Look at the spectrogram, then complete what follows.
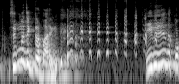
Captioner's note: laughs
